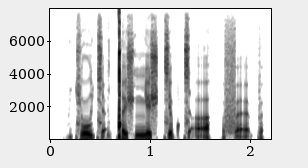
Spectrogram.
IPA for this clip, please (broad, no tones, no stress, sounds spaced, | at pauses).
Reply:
c oː c æ̰ ǃ ɛ ʃ ɲ æ ʃ c ɛ p c a̰ | f æ̰ p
